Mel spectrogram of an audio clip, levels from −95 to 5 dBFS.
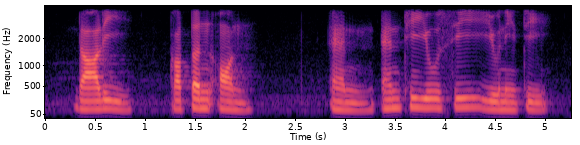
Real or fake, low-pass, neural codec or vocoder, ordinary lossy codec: real; 3.6 kHz; none; none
